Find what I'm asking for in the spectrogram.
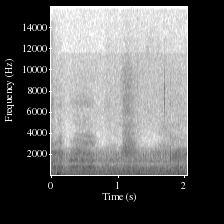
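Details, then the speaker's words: Renault Megane 2 blower motor at speed 4 (speeds 1–3 dead, bad resistor): fast regular ticking scrape over the fan whir; mouse-chewed broken blades unbalance at speed and hit the housing, motor itself fine. "merge jar Deci motorașul nu ar fi defect problema lui este că are rupte aceste pale și acum Atinge în carcasă acel zgomot ce l auzea este că se descent trează la turație și atinge în carcasă"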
